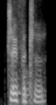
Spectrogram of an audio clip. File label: "trifocal", Indian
